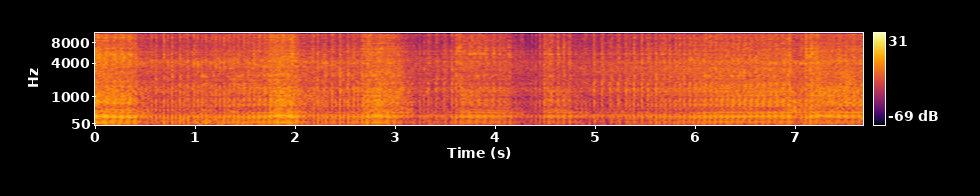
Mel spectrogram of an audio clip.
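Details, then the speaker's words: Stihl FS90R string trimmer two-stroke after spark plug replacement with aftermarket plug, still warming up, run partly unchoked; uneven buzzing with a few dips and surges, otherwise healthy running. "Sounds good, I guess. Did you have the thing all the way down? You choke, yeah."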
